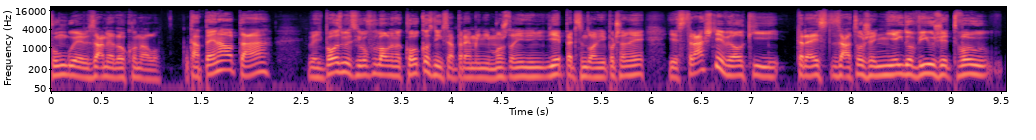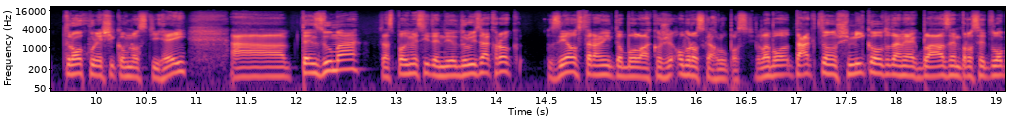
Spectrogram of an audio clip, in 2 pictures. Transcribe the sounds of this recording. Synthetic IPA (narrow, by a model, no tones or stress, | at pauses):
fuŋɡujɛzamɪad̪ɔkɔnalɔ | t̪aːpɛnalt̪a | ʋɛc̚pɔʋɛd͡zmɛs̬iʋɔfud̪balɛnɔkɔʎkɔzɲixsapɾɛmɛɲiːmɔʒnɔt̪ɔɲɛɡ̪ɛd̪ɛpɛɾt͡sɛnt̪uaɲɛipɔt͡ʃanɛːjɛst̪ɾaʃɲɛʋɛʎkiːt̪ɾɛst̪zat̪ɔʒɛɲɪɛɡd̪ɔʋiuʒiɛt̪ʋɔjut̪ɾɔxuɲɛʃikɔʋnɔsciɦɛjʔat̪ɛnzumaaspɔʋɛd͡zmɛsit̪ɛnd̪ɾuɦiːzaːkɾɔk | zjɛɦɔst̪ɾanit̪̬ɔbɔlaakɔʒɛʔɔbɾɔʊskaːɦluːpɔsclɛbɔt̪akt̪ɔʃmikɔlt̪ɔt̪amjaɡ̚blaːzɛmpɾɔscɛt̪lɔ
